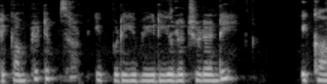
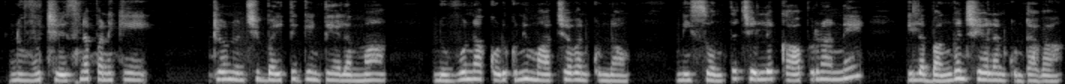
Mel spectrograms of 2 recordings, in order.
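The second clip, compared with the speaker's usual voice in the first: ordinary delivery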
